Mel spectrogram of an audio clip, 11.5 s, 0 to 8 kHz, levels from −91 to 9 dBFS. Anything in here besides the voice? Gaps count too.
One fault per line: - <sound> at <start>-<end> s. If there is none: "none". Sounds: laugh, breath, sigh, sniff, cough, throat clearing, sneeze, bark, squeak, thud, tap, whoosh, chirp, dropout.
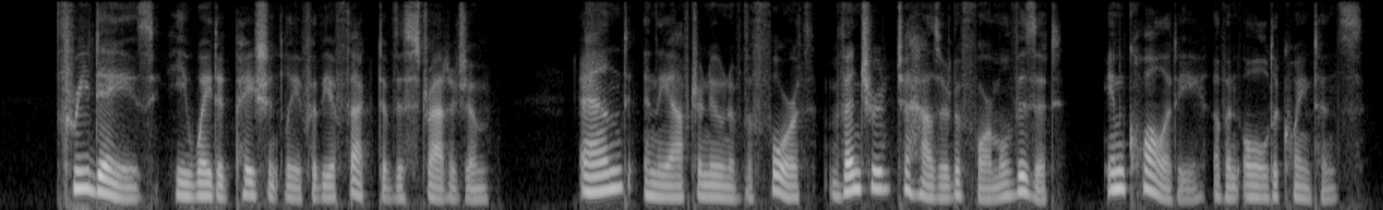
none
